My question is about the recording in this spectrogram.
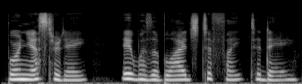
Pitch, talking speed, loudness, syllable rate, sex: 220 Hz, 180 wpm, -17 LUFS, 5.1 syllables/s, female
